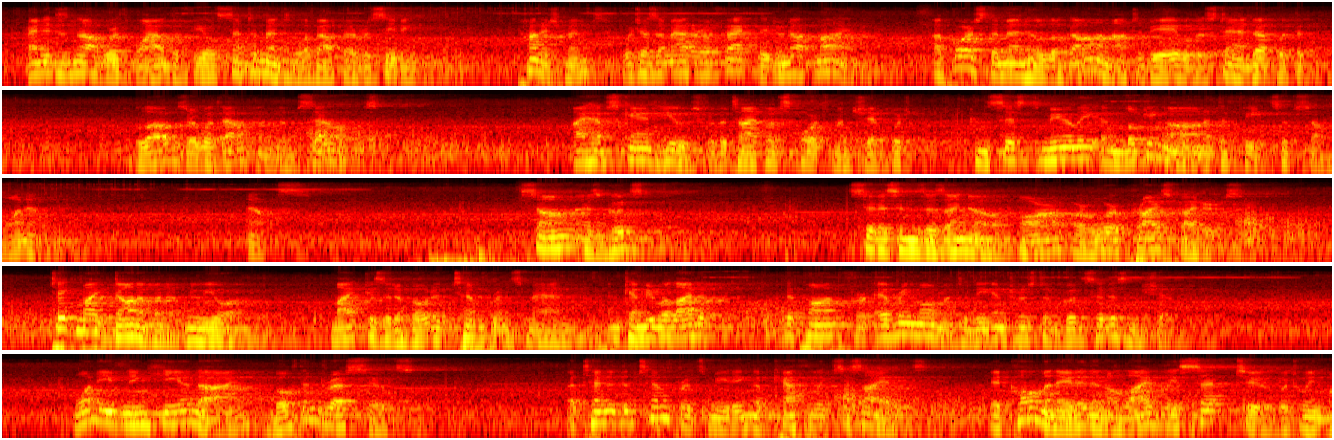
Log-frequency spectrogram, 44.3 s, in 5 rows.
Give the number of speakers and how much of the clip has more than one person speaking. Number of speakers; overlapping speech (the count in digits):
1, no overlap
